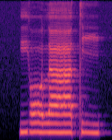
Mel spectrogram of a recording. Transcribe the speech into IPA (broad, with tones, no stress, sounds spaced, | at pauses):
j ɔ˨ l aː˨ t i˨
